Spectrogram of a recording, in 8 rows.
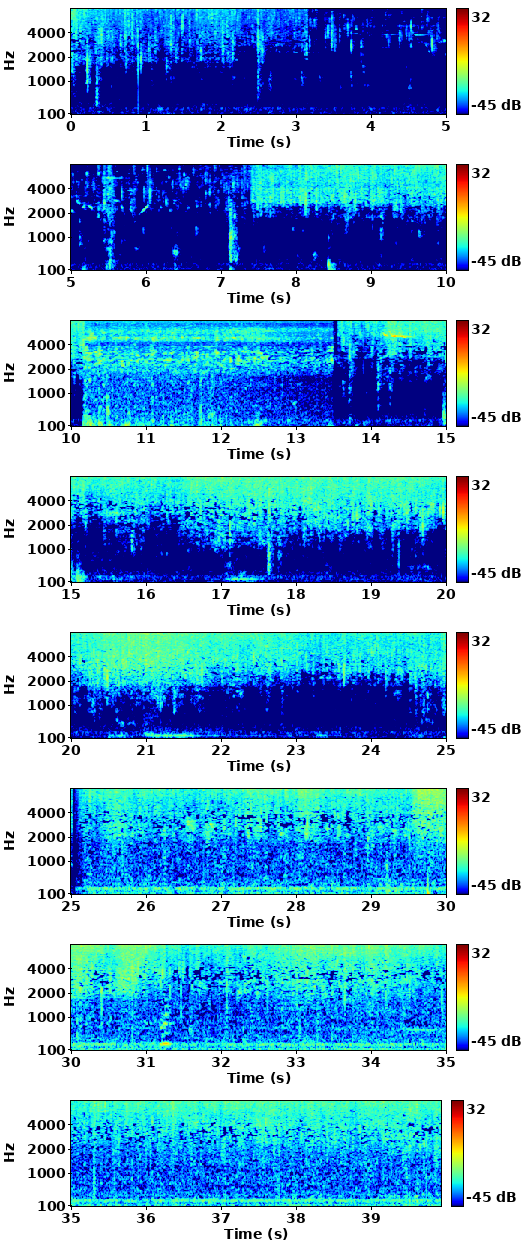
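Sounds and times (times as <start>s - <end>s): fish sizzling in hot oil: 10.0s - 13.6s, 24.5s - 39.9s.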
